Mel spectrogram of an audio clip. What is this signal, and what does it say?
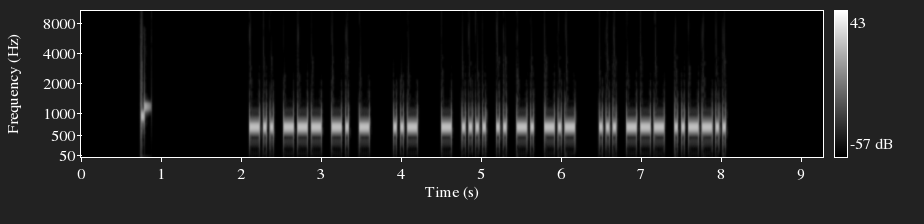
Morse code, heard as a keyed tone, about 28 wpm, 700 Hz. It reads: DONT U THINK SO?
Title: Sentences from Top 300 Words and Abbreviations 28wpm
